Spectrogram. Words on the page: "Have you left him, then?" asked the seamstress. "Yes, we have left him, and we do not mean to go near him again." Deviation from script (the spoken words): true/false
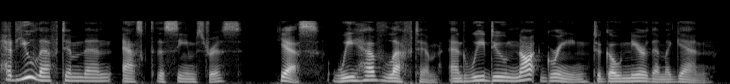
true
